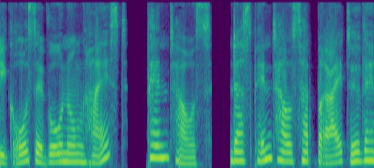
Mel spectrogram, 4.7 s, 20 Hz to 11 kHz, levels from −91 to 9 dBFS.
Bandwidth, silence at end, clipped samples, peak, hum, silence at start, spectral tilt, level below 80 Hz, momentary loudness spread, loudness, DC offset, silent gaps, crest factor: 10.5 kHz; 0 s; under 0.1%; 0 dBFS; none; 0 s; -5.5 dB/octave; -46 dBFS; 7 LU; -12 LUFS; under 0.1%; 1.59-1.82 s, 2.64-2.86 s; 12 dB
